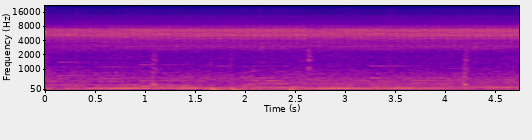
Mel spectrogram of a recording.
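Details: Cicadas singing in the backyard of a Winter Garden, Florida property surrounded by huge old trees, with rain approaching; a steady, high, hissing drone runs throughout, with a few faint clicks and low rumbling beneath.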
